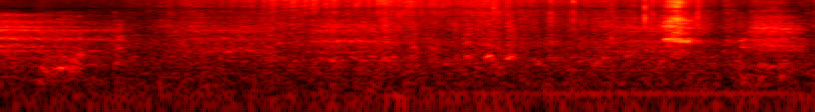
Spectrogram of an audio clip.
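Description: Racing pigeons coo softly at a loft, their low murmuring calls steady throughout against a faint outdoor background.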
